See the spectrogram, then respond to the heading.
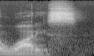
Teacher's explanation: Então aqui ele fala what is what is porque o he ele tira o h aqui fica só um is e o t emenda. Quando o t emenda no meio de vogais eles pronunciam como se fosse um r.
